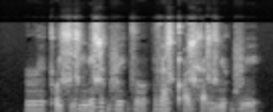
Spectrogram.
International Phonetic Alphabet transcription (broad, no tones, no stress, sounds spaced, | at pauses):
ɹ ɘ kʼ o sʲ a̰ z ŋ e z o ɡ v e ɡ ð o | ð a z qʼ o̰ z x a̰ z lʲ o ɡ v ḛ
